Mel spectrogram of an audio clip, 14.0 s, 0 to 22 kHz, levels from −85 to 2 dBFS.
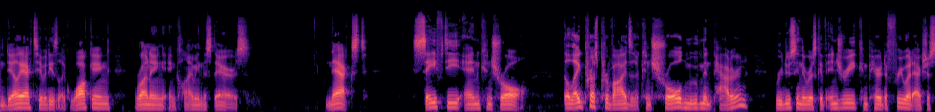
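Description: No technical faults are audible.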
